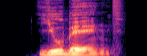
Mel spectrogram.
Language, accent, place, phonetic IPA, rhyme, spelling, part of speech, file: German, Germany, Berlin, [ˈjuːbl̩nt], -uːbl̩nt, jubelnd, adjective / verb, De-jubelnd.ogg
- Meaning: present participle of jubeln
